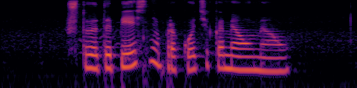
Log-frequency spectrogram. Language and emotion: Russian, neutral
